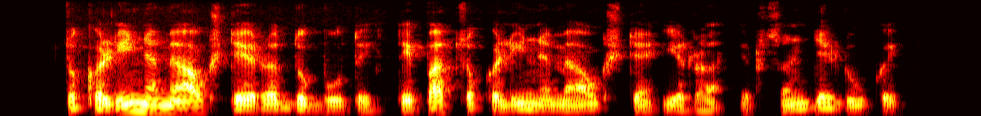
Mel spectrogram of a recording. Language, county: Lithuanian, Utena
